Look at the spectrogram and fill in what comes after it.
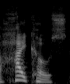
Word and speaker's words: Hyksos: it's pronounced the Hyksos, who were unknown origin.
